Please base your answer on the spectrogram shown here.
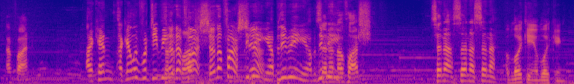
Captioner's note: teammates communicating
